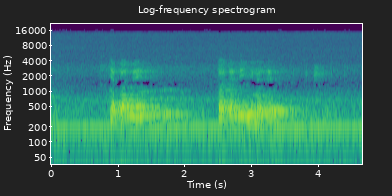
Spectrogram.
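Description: An elderly man speaks slowly and solemnly through a microphone.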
